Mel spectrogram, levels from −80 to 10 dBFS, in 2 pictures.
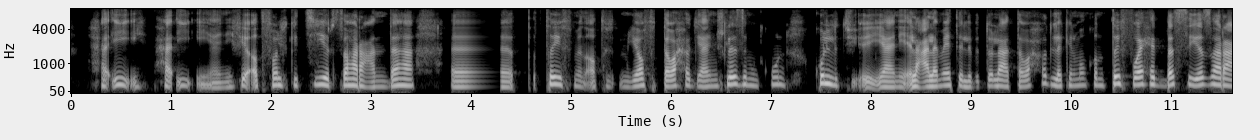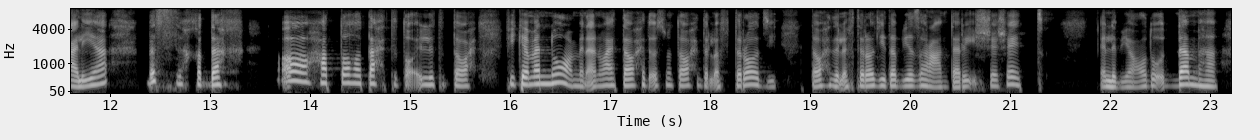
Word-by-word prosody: حقيقي، - - -2
حقيقي، - - -2
يعني 135 - -5
في - - +2
أطفال 195 -1 0
كتير 205 +1 0
ظَهَر 190 -2 +6
عندها 170 +5 +2 0.4
آآ، 155 -1 -2
ط - - -20
طيف 220 -5 +2
من 165 - -8
أطياف 165 +3 -2
التوحُّد، 175 +2 +1
يعني 160 +1 +2
مش 175 +5 -6
لازم 220 -3 +3
يكون 215 +4 -8 0.3
كُلّ 235 -5 +4
طيو - - -8
يعني 150 0 +2
العلامات 165 +3 +5
اللي 155 -2 -1
بتدُّل 175 +4 -3
على 165 -2 +4
التوحُّد، 185 +7 -4
لكن 180 +1 -1
ممكن 195 0 -7
طيف 225 +2 +1
واحد 210 -3 +3
بس 205 +1 +3
يظهر 205 +1 +4
عليها، 185 +8 +4 0.4
بس 295 -5 +1
خ 220 -1 -5
دخ 210 +1 +1 0.4
آه، 305 -2 +6
حاطاها 255 -1 +1
تحت 240 -2 -1
طائلة 210 +2 -3
التوحُّد، 175 -4 -3 0.3
في 220 - -4
كمان 225 +2 +4
نوع 255 -3 +2
من 170 -2 -5
أنواع 190 +3 +1
التوحُّد، 190 +2 -1
اسمه 195 +3 -5
التوحُّد 185 +1 -5
الافتراضي، 180 -1 -3 0.2
التوحُّد 175 +3 -4
الافتراضي 175 +3 -1
ده 175 - +1
بيظهر 175 0 -2
عن 150 0 -3
طريق 150 +2 -2
الشاشات 195 +4 -4 0.6
اللي 160 -1 +1
بيقعدوا 150 +3 -5
قُدَّامها، 175 -2 +2
185 Hz, 155 wpm, -21 LUFS, 165-210 Hz, 0.6 s, ظَهَر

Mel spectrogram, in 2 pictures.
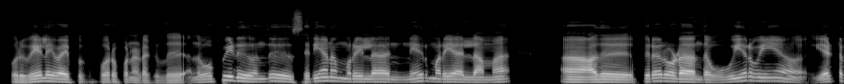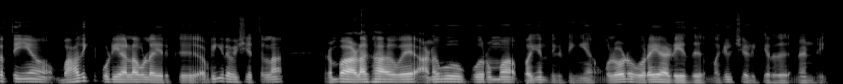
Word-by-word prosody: ஒரு 105 - +1
வேலை 145 +2 +4
வாய்ப்புக்கு 110 -3 0
போறப்ப 105 -1 -2
நடக்குது. 95 0 -4
அந்த 110 +3 -5
ஒப்பீடு 175 +4 +2
வந்து 135 +5 -2 0.3
சரியான 155 +6 +1
முறையில 130 0 +1 0.4
நேர்மறையா 130 -3 +1
இல்லாம, 110 0 -1 0.8
அ - - +5 0.2
அது 120 +1 +4 0.4
பிறரோட 145 -1 +3 0.2
அந்த 115 -1 -1 0.3
உயர்வையும், 160 -6 -1 0.3
ஏற்றத்தையும் 135 -2 -4 0.2
பாதிக்கக்கூடிய 140 -3 -3
அளவுல 115 -1 0
இருக்கு; 100 +1 -10
அப்பிடிங்குற 130 +2 -5
விஷயத்தல்லாம் 110 +2 -7 0.4
ரொம்ப 115 +5 +1
அழகாவே 120 0 +3 0.2
அனுபவபூர்வமா 115 -1 -2 0.2
பகிர்ந்துக்கிட்டீங்க. 100 -3 -9
உங்களோட 115 +5 0
உரையாடியது 100 -4 0 0.2
மகிழ்ச்சி 115 +2 -13
அளிக்கிறது. 85 -1 -10
நன்றி. 90 -1 -14
120 Hz, 115 wpm, -23 LUFS, 105-135 Hz, 0.8 s, அ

